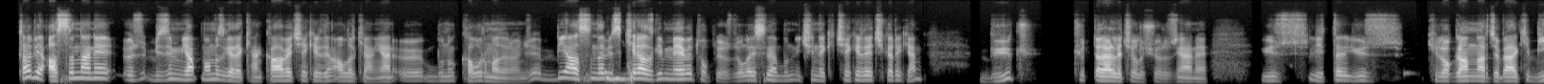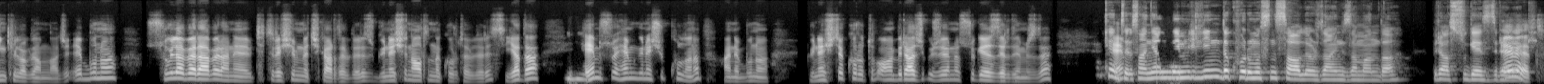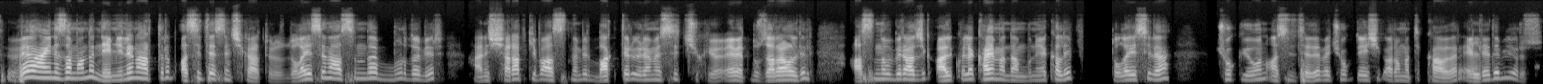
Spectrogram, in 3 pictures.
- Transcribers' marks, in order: tapping; "asiditesini" said as "asitesini"
- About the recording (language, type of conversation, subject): Turkish, podcast, Bu yaratıcı hobinle ilk ne zaman ve nasıl tanıştın?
